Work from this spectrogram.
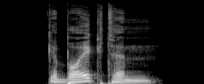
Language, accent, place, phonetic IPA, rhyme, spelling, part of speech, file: German, Germany, Berlin, [ɡəˈbɔɪ̯ktəm], -ɔɪ̯ktəm, gebeugtem, adjective, De-gebeugtem.ogg
- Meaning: strong dative masculine/neuter singular of gebeugt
